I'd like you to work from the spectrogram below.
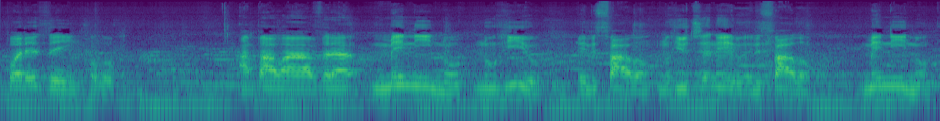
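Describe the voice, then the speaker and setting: In a recorded lesson, this medium-pitched man explains at a relaxed pace, frequently stopping, restarting, and using fillers.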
